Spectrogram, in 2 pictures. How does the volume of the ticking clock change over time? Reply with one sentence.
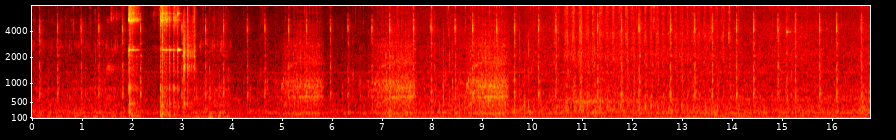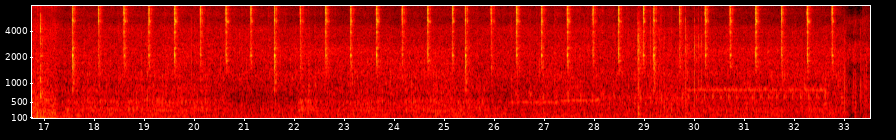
The loudness of the ticking clock goes up.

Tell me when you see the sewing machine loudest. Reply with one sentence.
The volume of the sewing machine peaks at 9 seconds.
